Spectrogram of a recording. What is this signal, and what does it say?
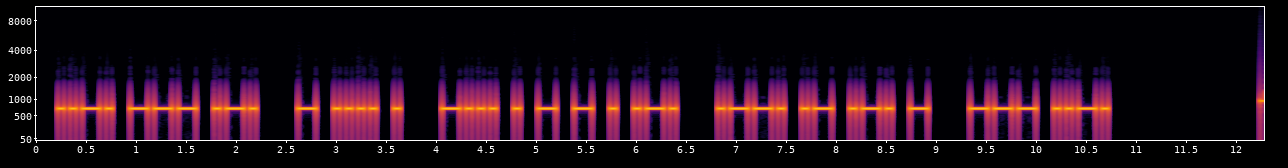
Morse code, heard as a keyed tone, about 20 wpm, 700 Hz. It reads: FOR THE BETTER PART OF
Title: Sets of 5 Words Encore2 20wpm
